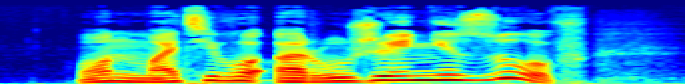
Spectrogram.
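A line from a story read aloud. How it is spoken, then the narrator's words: Muttered repeatedly. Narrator (Russian): не меньше дюжины раз пробормотал Дрик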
